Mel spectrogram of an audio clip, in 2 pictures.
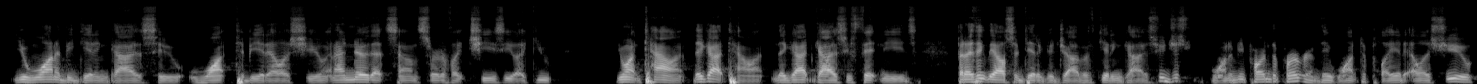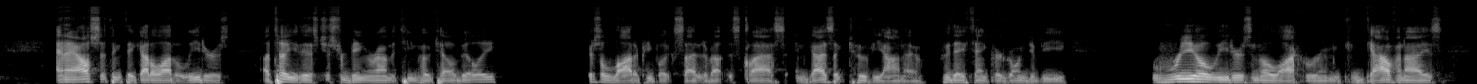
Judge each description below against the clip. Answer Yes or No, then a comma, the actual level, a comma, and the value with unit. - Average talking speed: No, fast, 230 wpm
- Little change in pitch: No, average, 3.6 semitones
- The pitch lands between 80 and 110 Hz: Yes, very low, 95 Hz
